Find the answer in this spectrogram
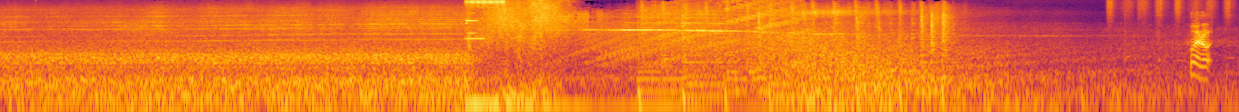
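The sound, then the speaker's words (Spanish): An airplane taking off: a steady, loud engine roar with high whining tones, a surge and rising sweep midway, then the rumble gradually thinning out, with a couple of brief chirps at the end. “A ver, estamos listos para el despegue.”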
